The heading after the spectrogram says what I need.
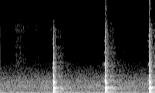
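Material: MDF.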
